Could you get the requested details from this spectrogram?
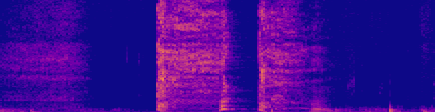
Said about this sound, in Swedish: Eh, vänta, jag måste hosta.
